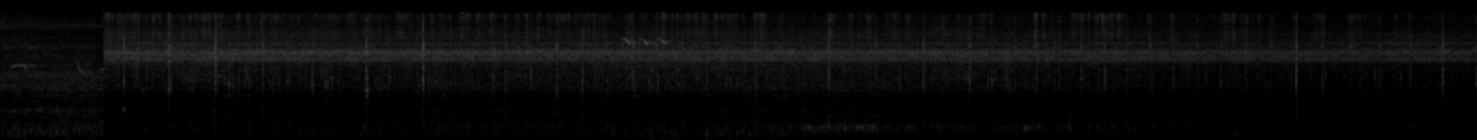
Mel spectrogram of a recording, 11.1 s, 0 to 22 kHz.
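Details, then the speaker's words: Stuart Models beam engine, rusty from cellar storage, on Castle Steam V6 model boiler: steady hiss of safety valves blowing off covers the exhaust beats, light patter underneath; runs well, normal running. "engine always did run very well and it's still running very well it's just a pity about the rust because it's been stored in the cellar"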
